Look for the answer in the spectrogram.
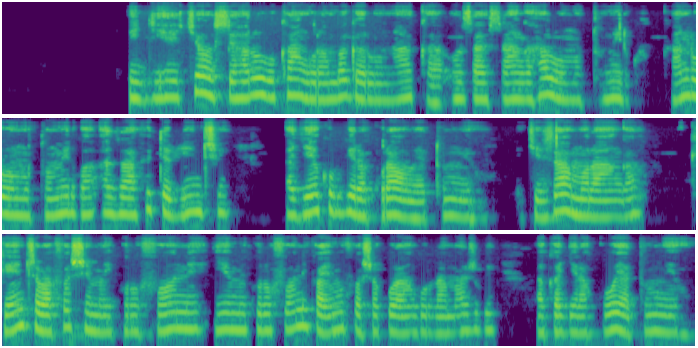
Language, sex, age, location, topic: Kinyarwanda, female, 25-35, Huye, government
